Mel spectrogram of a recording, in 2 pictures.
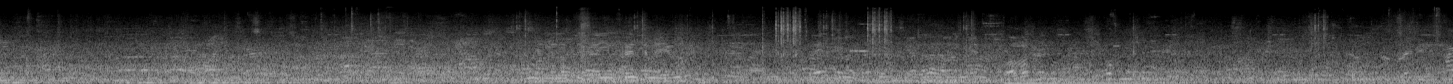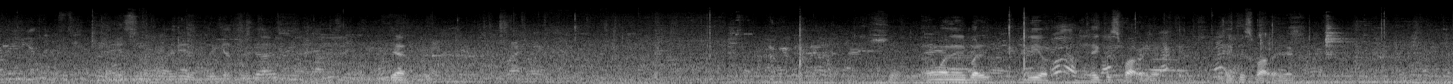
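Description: A crowd of people chatter indistinctly.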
